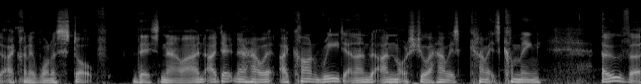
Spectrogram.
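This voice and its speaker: In a very clean recording with a silent background, a man with a southern English accent speaks at a fairly low pitch. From southeast England, Oxfordshire. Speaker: drag queen. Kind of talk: interview.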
